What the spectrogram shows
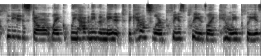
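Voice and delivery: repeated begging, pleading again and again. Retelling pleading with him not to leave: imitating herself begging. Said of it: "begging him".

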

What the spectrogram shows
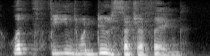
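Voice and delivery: high trembling voice shaking with fear and anger. A doctor, told a house became a temple of evil, asks, trembling with fear and outrage. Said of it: "voice trembled with fear and outrage".

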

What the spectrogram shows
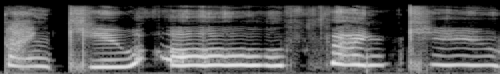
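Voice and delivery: very high-pitched, grateful cry. A witch, saved from a dragon by the animals, thanks them: grateful cry. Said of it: "The grateful witch cried".

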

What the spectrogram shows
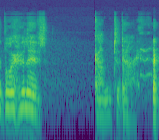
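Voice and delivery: high, hushed villain voice with swooping pitch. Asked to do an impression, the speaker does a Voldemort impression. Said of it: "That's Voldemort".

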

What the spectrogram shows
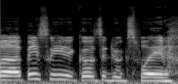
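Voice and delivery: speaking through a yawn. Reviewing a Batman comic's backup story: yawning while talking. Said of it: "sorry, I'm yawning right now".

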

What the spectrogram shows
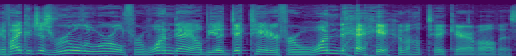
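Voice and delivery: very loud, swooping, tongue-in-cheek, facetious teasing. Joking about ruling the world for one day: facetious, teasing. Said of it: "I'm being absolutely facetious".

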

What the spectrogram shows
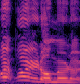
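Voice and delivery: very loud, high, suddenly blurted exclamation. Retelling a moment from a call, imitating Lorne catching on. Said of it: "But then his brain catches up and he's like".

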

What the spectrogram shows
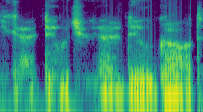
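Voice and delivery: almost inaudible, faint, barely voiced whisper. Retelling how Spencer talks to Carlton: imitating Spencer whispering. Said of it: "I can't hear you".

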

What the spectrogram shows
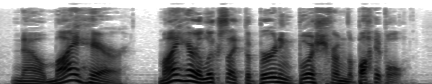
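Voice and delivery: plain

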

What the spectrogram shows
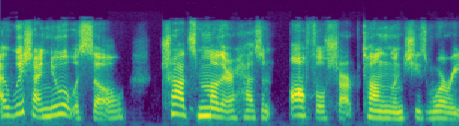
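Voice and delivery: ordinary delivery

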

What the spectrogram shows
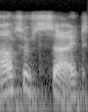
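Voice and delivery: ordinary delivery, nothing marked

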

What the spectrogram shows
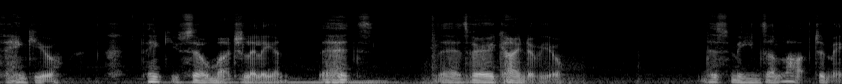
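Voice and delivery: slow speech, voice catching, choked up. Thanking a sender for a surprise gift, choked up. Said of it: "that actually did choke me up a little bit".

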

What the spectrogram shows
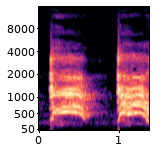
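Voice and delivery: pained yelling, high and loud.

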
